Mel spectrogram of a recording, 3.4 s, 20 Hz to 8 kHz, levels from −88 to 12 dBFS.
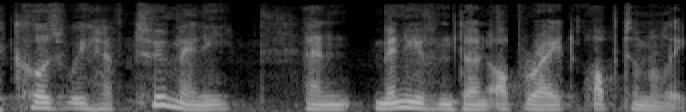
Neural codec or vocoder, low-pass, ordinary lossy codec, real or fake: codec, 16 kHz, 8 kbps, FreqCodec, smaller model; 7.2 kHz; AAC, 32 kbps; fake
